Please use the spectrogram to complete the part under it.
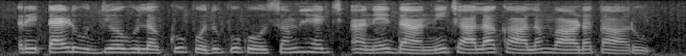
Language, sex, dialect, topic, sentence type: Telugu, female, Southern, banking, statement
